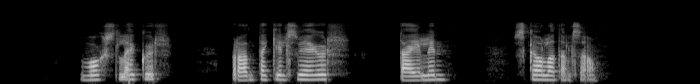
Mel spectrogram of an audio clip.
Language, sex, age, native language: Icelandic, male, 20-29, Icelandic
